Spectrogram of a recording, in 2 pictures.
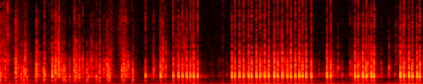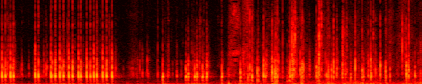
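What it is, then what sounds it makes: Plastic handheld game console. A small, hollow, grey plastic retro handheld game console with a screen and buttons is held close to the mic and tapped and scratched with fingertips and short nails on its back and face. Rapid, dry plastic clicks and scratchy crackling come in dense bursts of louder tapping. The sound is centered in the midrange with a hollow, boxy tone and very little low end.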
